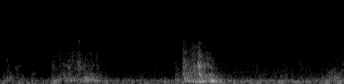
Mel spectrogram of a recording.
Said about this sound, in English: Please will you open this door?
